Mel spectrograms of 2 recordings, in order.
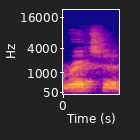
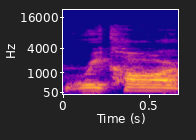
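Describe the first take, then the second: First: It is said with English sounds, a ch sound. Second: It is said with French sounds, a hard c. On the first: This is the everyday English way to say it. "however you want to pronounce it" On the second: This is how the makers in France say it. "that's how they pronounce it"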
